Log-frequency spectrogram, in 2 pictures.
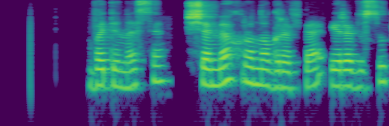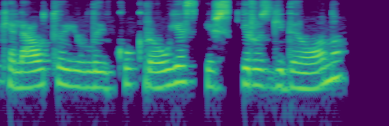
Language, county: Lithuanian, Utena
